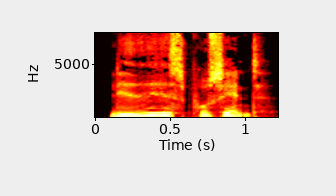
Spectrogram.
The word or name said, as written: ledighedsprocent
